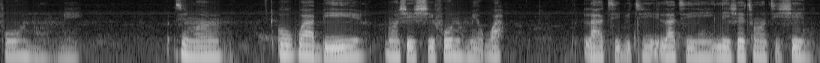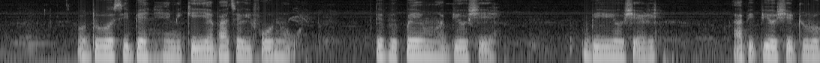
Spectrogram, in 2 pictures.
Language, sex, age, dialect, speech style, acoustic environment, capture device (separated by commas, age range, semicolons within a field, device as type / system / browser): Yoruba, female, 35-44, Nigeria - Ibadan, happy; relaxed, appliances; nature; people talking, mobile / Linux / Chrome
